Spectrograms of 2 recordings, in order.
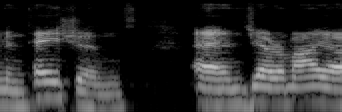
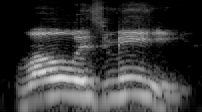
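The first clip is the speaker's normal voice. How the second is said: very slow, louder, higher hammed-up lament; drawn-out mock lament, louder and higher; mock wailing God; 5 semitones higher, 7 dB louder, much slower than usual. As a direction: stretch out a theatrical wail as God. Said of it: "God is saying".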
